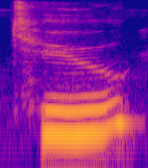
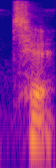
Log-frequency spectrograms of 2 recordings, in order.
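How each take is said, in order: First: The word has a full, clear vowel. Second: The word has a short, weakened vowel. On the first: "we don't usually say to" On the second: "We almost always say t"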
